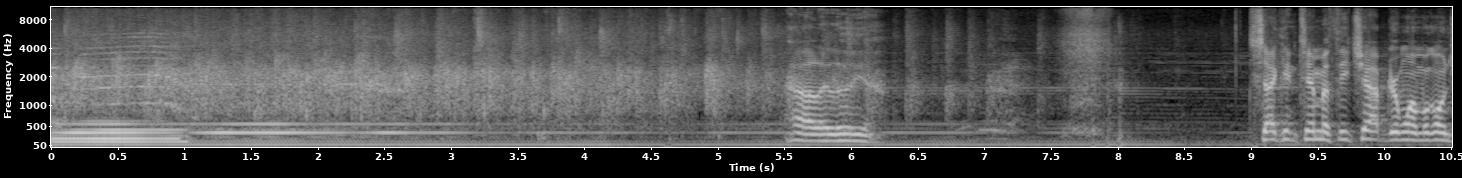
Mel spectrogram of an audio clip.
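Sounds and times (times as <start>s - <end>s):
audience applause: 0.0s - 7.8s
speech: 5.6s - 6.3s, 9.1s - 10.4s.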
